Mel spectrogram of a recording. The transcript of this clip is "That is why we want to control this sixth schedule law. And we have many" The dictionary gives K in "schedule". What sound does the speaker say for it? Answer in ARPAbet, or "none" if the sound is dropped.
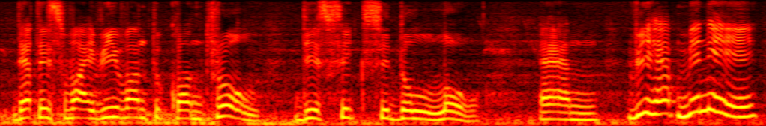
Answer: none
